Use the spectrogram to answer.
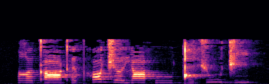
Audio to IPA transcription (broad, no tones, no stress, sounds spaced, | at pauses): ʁ əː kʼ ɑː kʼ ɛ pʰ ɒ d͡ʒ ɜː j ɑː h uː ɡ͡ǃ ɜ t͡ʃ uː d͡ʒ i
